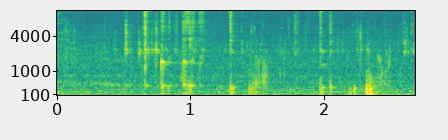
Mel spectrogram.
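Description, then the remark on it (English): Someone takes quiet sips of water: a few soft slurping, wet mouth sounds and faint glassy clinks, scattered over a couple of seconds with no talking. “Take a sip of my water.”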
